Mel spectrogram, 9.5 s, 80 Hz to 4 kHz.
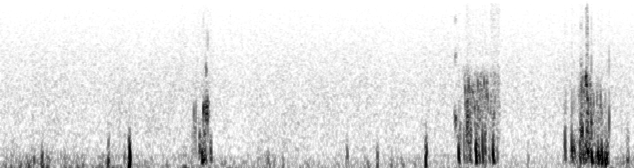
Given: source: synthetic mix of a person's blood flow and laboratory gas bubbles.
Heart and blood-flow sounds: Doppler ultrasound of blood flow; subclavian vein
2.86-3.19 s: bubbles
6.80-7.50 s: bubbles
8.44-9.16 s: bubbles
From the record:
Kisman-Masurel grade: 222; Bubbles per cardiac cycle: several, 3 to 8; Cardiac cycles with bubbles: 10 to 50%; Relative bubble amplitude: moderate (0.250 to 0.450); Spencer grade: 2 (many but less than half of the cardiac periods contain bubble signals, singularly or in groups); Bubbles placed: anywhere in the cardiac cycle

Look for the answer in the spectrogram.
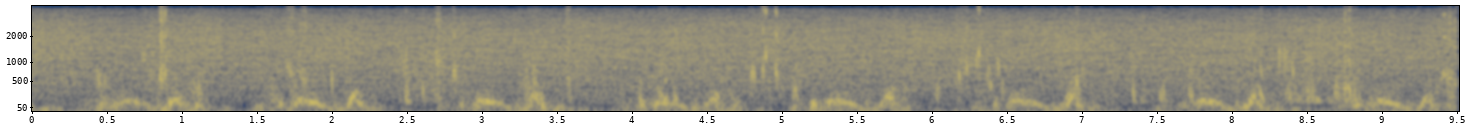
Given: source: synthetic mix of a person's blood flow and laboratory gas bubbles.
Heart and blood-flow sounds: Doppler ultrasound of blood flow; precordium
0.41-0.61 s: bubbles
0.75-0.79 s: bubbles
0.82-0.95 s: bubbles
1.06-1.20 s: bubbles
1.55-1.90 s: bubbles
1.98-2.06 s: bubbles
2.44-2.88 s: bubbles
3.25-3.41 s: bubbles
3.56-3.63 s: bubbles
4.04-4.40 s: bubbles
4.79-5.16 s: bubbles
5.68-5.86 s: bubbles
6.03-6.09 s: bubbles
6.17-6.53 s: bubbles
6.93-7.06 s: bubbles
7.33-7.47 s: bubbles
7.52-7.61 s: bubbles
7.70-7.79 s: bubbles
8.00-8.90 s: bubbles
9.37-9.52 s: bubbles
From the record:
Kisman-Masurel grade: 242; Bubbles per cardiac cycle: several, 3 to 8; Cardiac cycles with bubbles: 100%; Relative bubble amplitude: moderate (0.250 to 0.450); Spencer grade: 3 (all of the cardiac periods contain showers or single bubble signals, but not dominating or overriding the cardiac motion signals); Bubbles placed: anywhere in the cardiac cycle

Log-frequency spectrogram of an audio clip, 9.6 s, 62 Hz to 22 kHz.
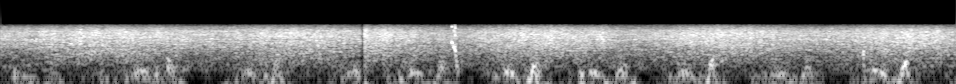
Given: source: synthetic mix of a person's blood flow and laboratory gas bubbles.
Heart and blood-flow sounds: Doppler ultrasound of blood flow; precordium
4.49-4.65 s: bubbles
8.60-8.71 s: bubbles
From the record:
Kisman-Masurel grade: 122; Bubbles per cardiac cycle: 1 to 2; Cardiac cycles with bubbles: 10 to 50%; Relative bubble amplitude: moderate (0.250 to 0.450); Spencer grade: 2 (many but less than half of the cardiac periods contain bubble signals, singularly or in groups); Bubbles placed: anywhere in the cardiac cycle

